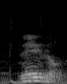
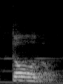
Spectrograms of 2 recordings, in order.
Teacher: Cuando es la D, la lengua quiere salir interdental, entre los dientes. Y cuando es la T, nada, la lengua no sale. No llega a salir.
